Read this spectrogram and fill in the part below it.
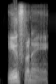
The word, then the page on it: euphony: British English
